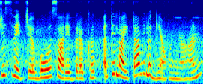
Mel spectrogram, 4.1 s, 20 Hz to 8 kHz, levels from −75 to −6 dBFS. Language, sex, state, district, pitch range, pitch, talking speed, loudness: Punjabi, female, Punjab, Kapurthala, 225-330 Hz, 245 Hz, 160 wpm, -17 LUFS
